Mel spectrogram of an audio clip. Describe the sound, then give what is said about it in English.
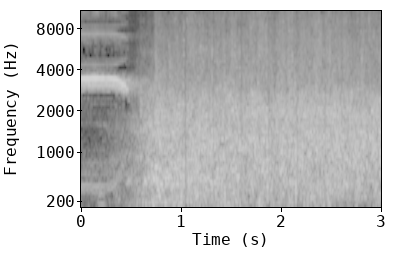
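A single shrill whistle blast, blown to end a round, sounds for about half a second, then is immediately swallowed by loud, sustained applause from an audience. “So Clement Freud speaking as the whistle went”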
